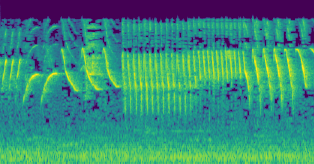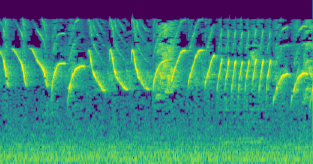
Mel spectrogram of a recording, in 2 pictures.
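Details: Canary song mixing loud downward-sweeping whistled notes with a dense rolling trill, phrases changing quickly in a continuous high-pitched flow.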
